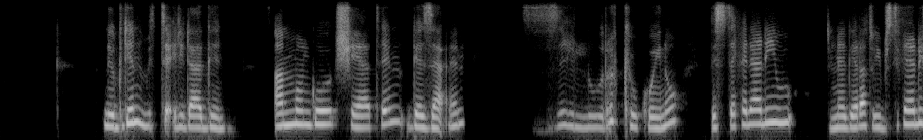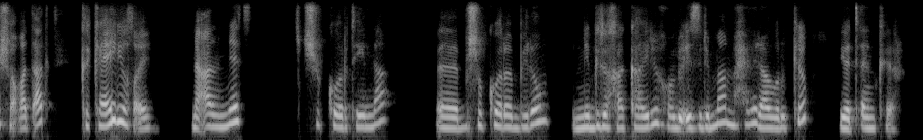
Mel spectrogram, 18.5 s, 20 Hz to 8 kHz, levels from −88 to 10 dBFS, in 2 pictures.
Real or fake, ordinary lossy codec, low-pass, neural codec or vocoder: fake; Opus, 24 kbps; 7.2 kHz; codec, 16 kHz, 1 kbps, X-Codec, HuBERT features, trained on LibriSpeech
